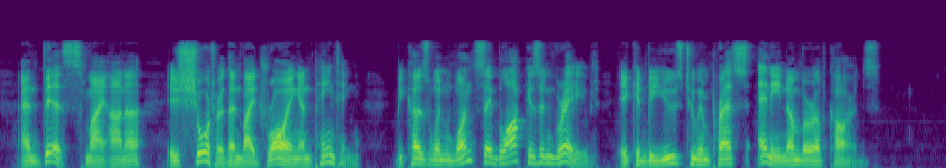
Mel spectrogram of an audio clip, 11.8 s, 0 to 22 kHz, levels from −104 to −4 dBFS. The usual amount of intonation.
No: wide, 6.6 semitones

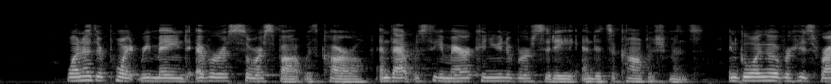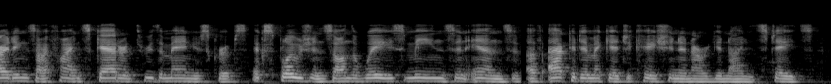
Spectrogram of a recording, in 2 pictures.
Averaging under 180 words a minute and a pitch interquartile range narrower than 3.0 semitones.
Yes: average, 160 wpm; narrow, 2.6 semitones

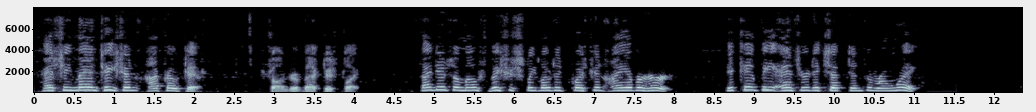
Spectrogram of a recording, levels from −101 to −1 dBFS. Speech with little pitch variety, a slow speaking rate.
Yes: narrow, 2.0 semitones; slow, 130 wpm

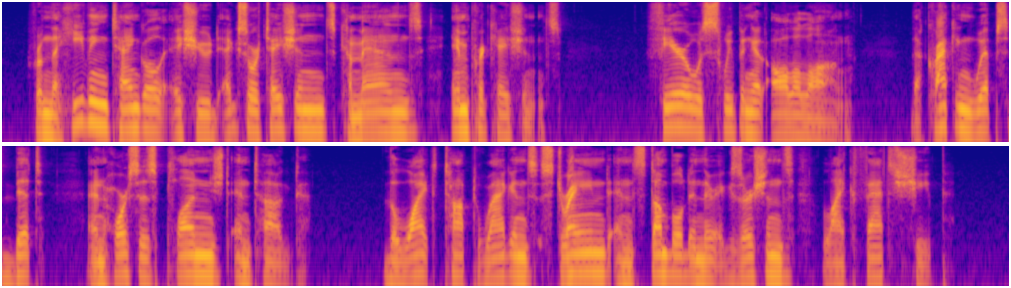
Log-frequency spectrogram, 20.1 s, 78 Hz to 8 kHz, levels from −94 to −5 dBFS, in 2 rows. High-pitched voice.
No: low, 105 Hz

